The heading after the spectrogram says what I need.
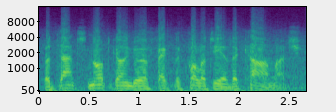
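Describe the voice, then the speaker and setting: A man's voice: medium pitch, quick pace, fairly bright tone. A British man reading plain-spoken, matter-of-fact, colloquial narration for a training film. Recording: noisy 1970s film soundtrack.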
